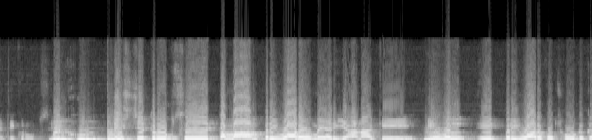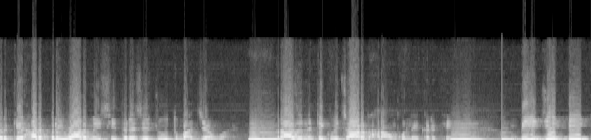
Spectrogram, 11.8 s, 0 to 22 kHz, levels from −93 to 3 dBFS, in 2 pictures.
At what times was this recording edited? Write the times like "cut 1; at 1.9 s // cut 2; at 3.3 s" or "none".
cut 1; at 1.1 s // cut 2; at 11.0 s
